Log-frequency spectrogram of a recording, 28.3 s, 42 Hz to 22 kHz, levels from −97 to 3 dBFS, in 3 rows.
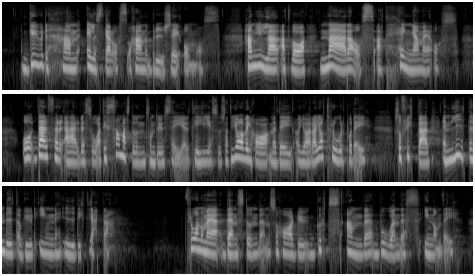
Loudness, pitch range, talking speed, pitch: -35 LUFS, 180-225 Hz, 150 wpm, 195 Hz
